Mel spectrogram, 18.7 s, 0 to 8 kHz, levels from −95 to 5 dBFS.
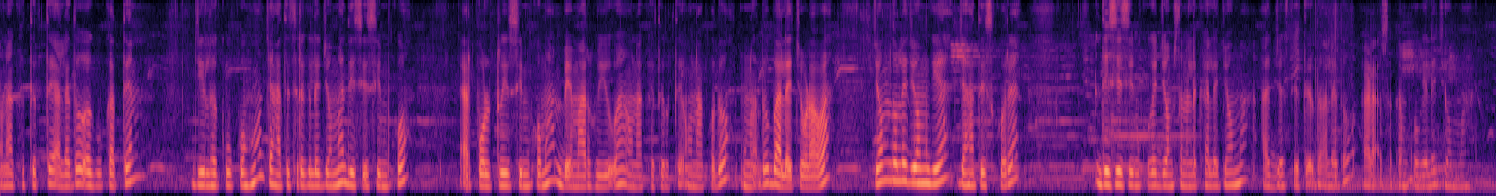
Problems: constant background noise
